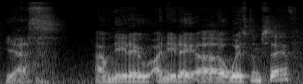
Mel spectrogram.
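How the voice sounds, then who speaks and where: A man narrating a tabletop role-playing game as game master, improvising in a casual, animated way. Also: medium pitch, normal speed. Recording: faint background noise.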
